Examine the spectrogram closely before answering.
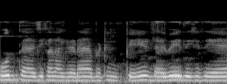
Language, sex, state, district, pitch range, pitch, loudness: Marwari, female, Rajasthan, Nagaur, 185-195 Hz, 185 Hz, -14 LUFS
